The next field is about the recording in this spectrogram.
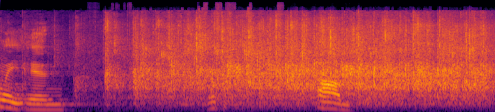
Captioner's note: audience applauding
